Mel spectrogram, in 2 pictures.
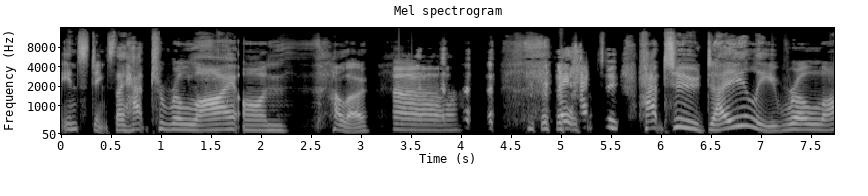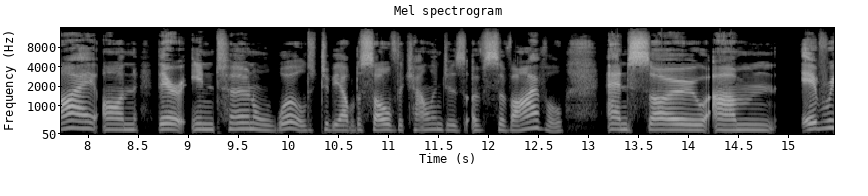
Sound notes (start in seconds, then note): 3.4 laughs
